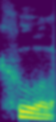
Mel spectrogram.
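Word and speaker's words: Kuhl: His name is David Cool. It's spelled K UHL and he did his PhD in giving lifealtering news to patients.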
